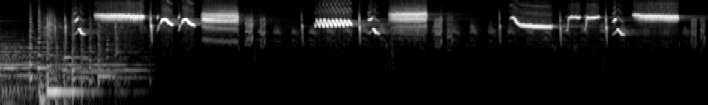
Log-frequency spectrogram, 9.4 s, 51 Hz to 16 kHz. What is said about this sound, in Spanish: Este es el trino del cucarachero sabanero que pese a su nombre se distribuye desde Canadá hasta Tierra del Fuego y hasta en las islas del Atlántico Sur. Mide máximo 11 centímetros. Es de color pardo con el dorso estriado y las alas barradas.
